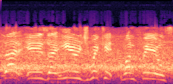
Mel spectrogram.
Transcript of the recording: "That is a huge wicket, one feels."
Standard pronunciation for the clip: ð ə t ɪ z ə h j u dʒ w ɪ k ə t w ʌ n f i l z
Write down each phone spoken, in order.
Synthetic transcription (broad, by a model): ð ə t ɪ z ə h j u dʒ w ɪ k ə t w ʌ n f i l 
